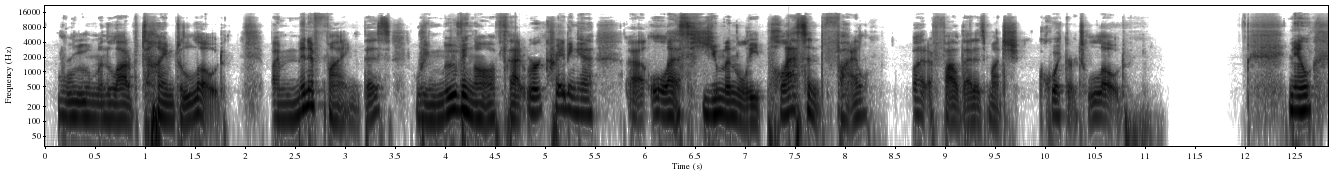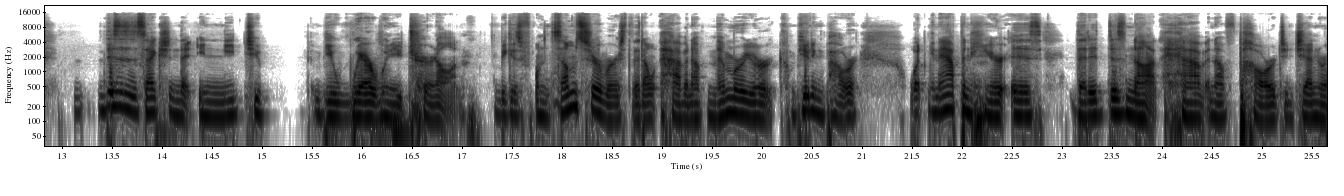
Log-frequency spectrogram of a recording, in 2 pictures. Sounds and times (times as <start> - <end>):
Narration, monologue: 0.0 - 11.2, 12.0 - 25.6.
